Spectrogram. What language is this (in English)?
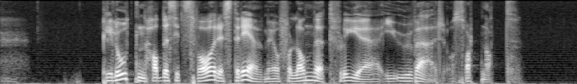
Norwegian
